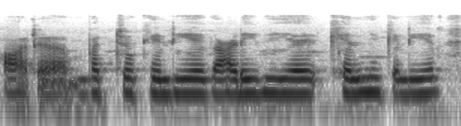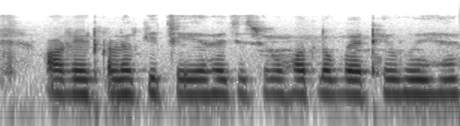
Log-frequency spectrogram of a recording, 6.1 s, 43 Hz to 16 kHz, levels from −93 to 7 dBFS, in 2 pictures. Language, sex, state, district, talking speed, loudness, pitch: Hindi, female, Chhattisgarh, Bastar, 215 wpm, -15 LUFS, 195 Hz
